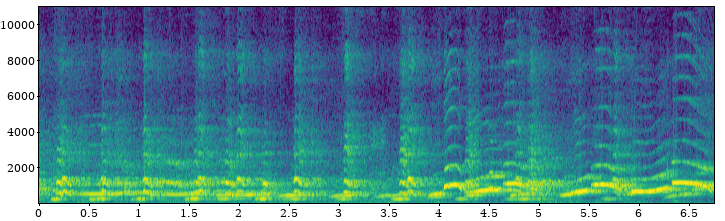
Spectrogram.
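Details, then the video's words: Siamang in a zoo enclosure calling across to others kept in different cages: low booming notes repeated quickly, then building into loud, steeply rising whoops and barks toward the end. "gibbons sound"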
